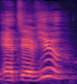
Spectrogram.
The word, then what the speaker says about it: interview: C'est même gens qui ont NT pour me dire interview.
